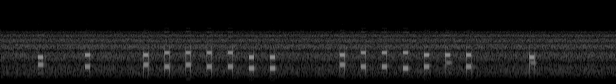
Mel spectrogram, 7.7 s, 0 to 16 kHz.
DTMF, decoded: 7 5 8696611 8663505 *

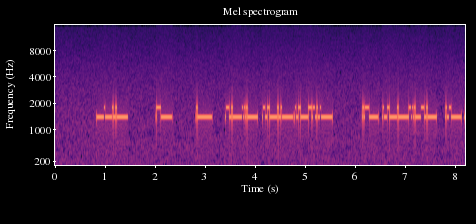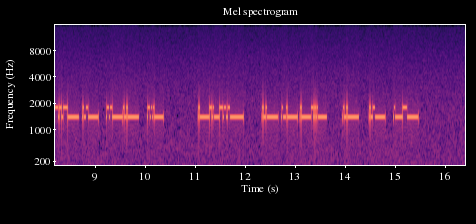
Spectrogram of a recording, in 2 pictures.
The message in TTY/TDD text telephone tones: 9NYI2 37RNW OWL4G V1R2O

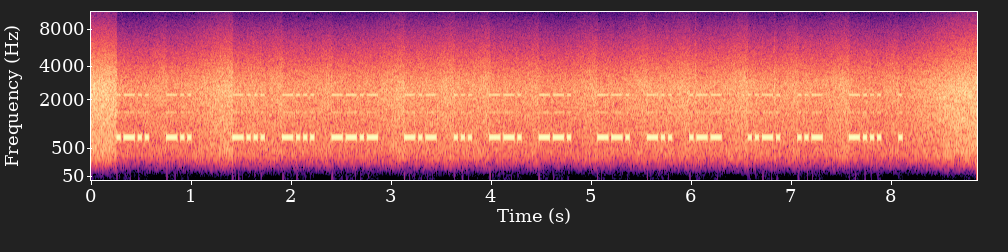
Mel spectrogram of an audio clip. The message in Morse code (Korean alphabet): 그 때였습니다

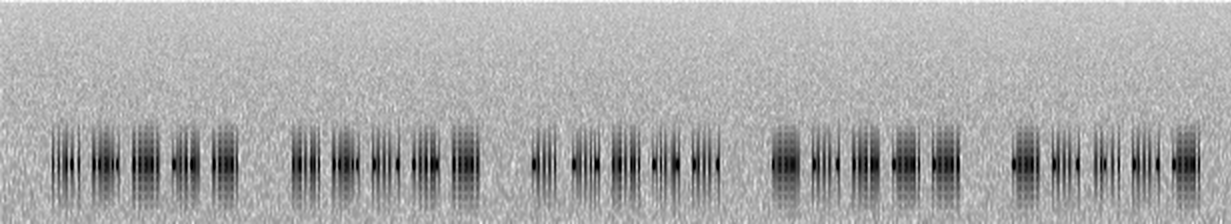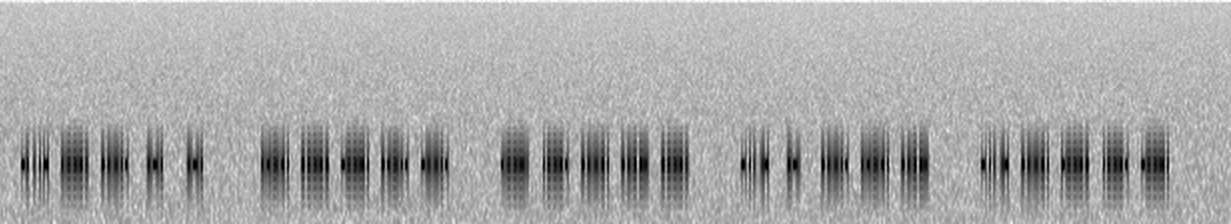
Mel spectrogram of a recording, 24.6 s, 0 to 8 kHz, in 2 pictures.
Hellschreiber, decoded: J08R6 X0UA8 LHXMU 2UQE5 BUYUE W3OII ZSE0D 29CQ8 M1OZQ MC59E

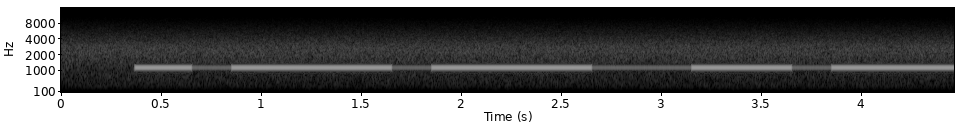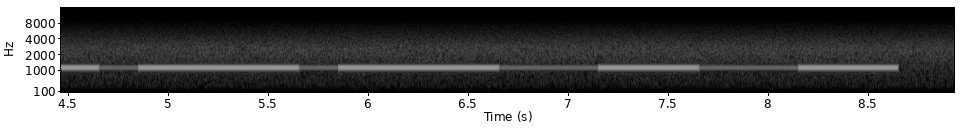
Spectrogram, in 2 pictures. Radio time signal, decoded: 0 0 1 0 0 0 1 1

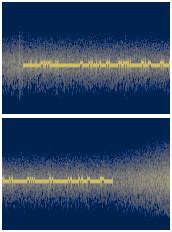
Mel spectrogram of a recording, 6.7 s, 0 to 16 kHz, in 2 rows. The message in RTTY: 94744 49462 82893

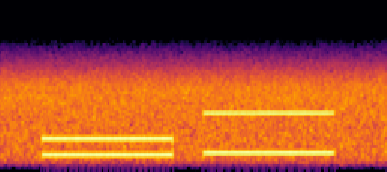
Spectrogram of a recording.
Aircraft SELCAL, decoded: DK-ES

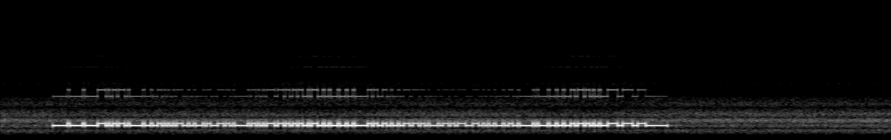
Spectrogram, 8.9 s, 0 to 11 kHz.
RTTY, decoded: QRZ? DE LZ1LPA K ON2XQU 559

